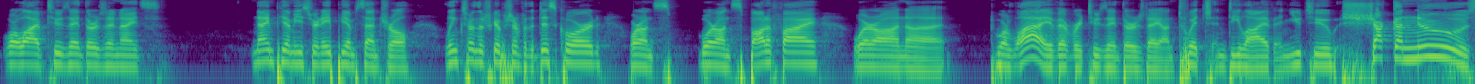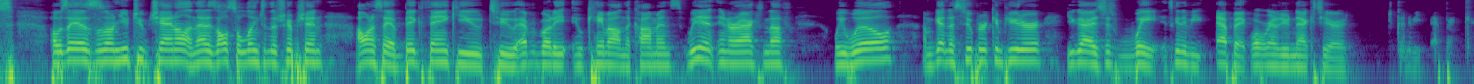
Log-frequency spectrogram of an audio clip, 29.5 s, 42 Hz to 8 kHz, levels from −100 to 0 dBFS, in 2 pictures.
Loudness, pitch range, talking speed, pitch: -25 LUFS, 120-165 Hz, 210 wpm, 145 Hz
